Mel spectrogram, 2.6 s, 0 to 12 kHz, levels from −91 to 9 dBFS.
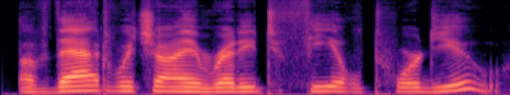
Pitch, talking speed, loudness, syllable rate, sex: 155 Hz, 235 wpm, -18 LUFS, 5.1 syllables/s, male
